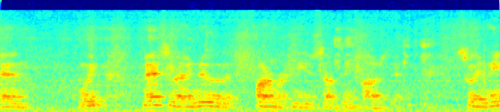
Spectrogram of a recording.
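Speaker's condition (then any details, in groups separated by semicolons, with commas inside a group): Parkinson's disease; trouble talking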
